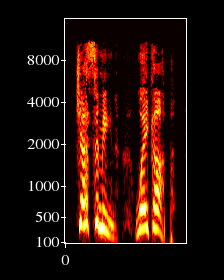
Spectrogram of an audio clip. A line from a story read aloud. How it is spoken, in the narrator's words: Sienna shouted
